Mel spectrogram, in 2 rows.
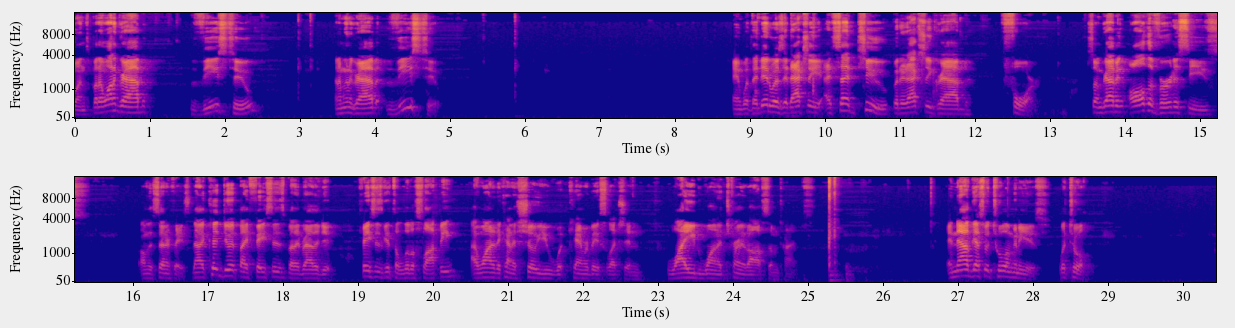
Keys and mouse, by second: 0.8 shift+click, 9.5 space, 25.3 space.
